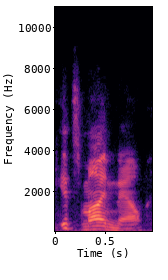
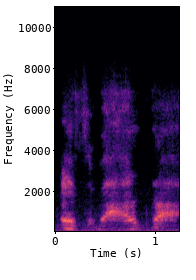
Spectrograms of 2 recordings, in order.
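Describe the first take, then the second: First: It is said in a normal, casual way. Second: It is said in a creepy, scary way.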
